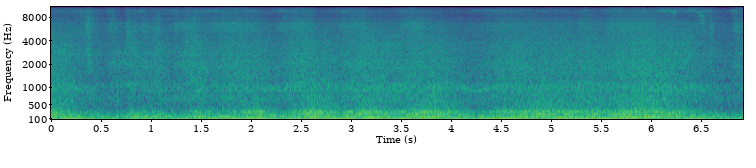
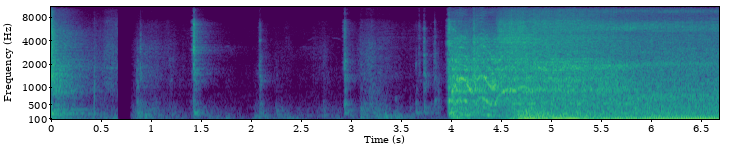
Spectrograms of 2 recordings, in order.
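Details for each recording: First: 1969 International C1100 pickup, Valiant 265 Hemi six, first start after sitting years on mechanical pump: loud low lumpy uneven running, occasional stumble; owner suspects lifters or dodgy plugs. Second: 1969 International C1100 pickup repowered with Valiant 265 Hemi, after sitting years, no radiator: engine fires and holds a steady, even smooth idle; normal idle.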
